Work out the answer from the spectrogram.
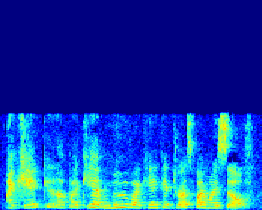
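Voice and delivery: a mild mock scream pitched high; retold scream. Patient recalling her plea to the officer, high mock scream. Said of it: "And I screamed".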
